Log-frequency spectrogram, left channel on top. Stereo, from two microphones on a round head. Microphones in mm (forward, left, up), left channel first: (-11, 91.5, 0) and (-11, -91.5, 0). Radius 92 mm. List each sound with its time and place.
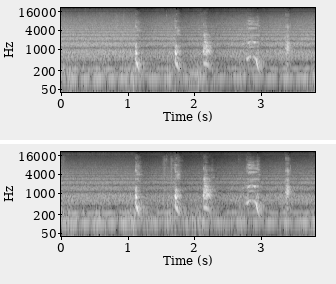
0.0 s a drone: 40° left (ahead or behind)
1.1 s a shout: centre (ahead or behind)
